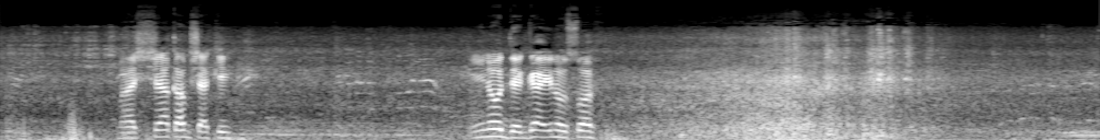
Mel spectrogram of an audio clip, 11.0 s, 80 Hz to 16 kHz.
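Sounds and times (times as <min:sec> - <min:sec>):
road vehicle rumbling and rattling: 0:00.0 - 0:11.0.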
